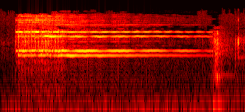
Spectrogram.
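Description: A telephone bell rings in one sustained, bright metallic trill that fades over a few seconds, followed by a brief clatter like the receiver being picked up. No one speaks.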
